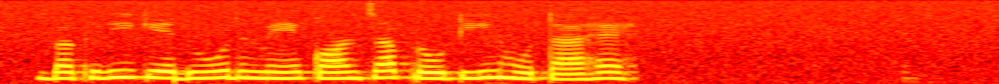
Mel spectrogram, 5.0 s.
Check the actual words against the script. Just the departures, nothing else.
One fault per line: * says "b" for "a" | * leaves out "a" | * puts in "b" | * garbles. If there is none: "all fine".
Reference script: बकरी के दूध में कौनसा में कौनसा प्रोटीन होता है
* leaves out "में कौनसा"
